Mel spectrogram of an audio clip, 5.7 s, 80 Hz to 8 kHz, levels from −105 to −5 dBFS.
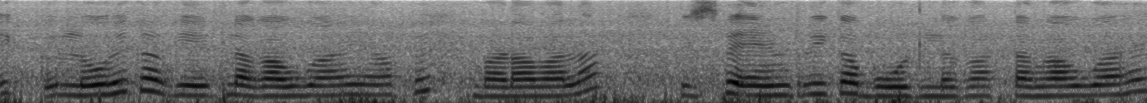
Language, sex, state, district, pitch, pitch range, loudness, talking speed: Hindi, female, Uttar Pradesh, Jalaun, 235 Hz, 225-255 Hz, -17 LUFS, 200 wpm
